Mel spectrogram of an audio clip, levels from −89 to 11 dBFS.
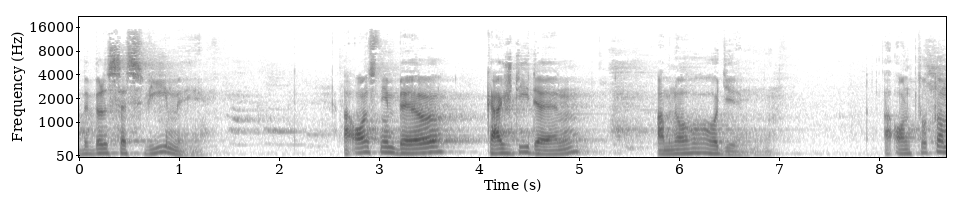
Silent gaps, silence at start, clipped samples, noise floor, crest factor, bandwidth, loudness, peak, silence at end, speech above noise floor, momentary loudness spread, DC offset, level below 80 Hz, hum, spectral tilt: none; 0 s; under 0.1%; -69 dBFS; 22 dB; 15.5 kHz; -31 LUFS; -12 dBFS; 0 s; 38 dB; 19 LU; under 0.1%; -70 dBFS; none; -4 dB/octave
